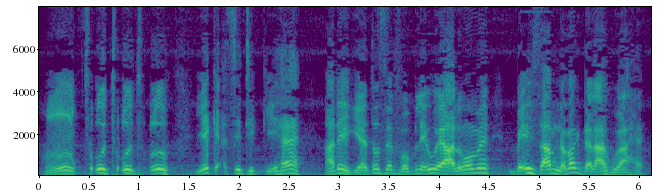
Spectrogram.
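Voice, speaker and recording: A man voicing an excitable, complaining male street-food customer in a cartoon, exclamatory and indignant. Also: a little high, normal speed, voice pushed up. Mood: disgusted, angry.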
